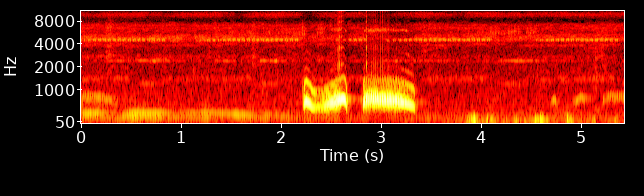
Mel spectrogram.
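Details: A spotted dove ('kuk 1' type) from Cilacap, Central Java, delivers a single three-part coo, an upturned flick, short coo, longer falling coo, amid faint murmuring, a high steady whine and a few soft low knocks afterward.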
